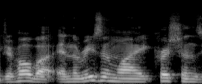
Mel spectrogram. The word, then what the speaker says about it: Jehovah: For thousands of years, Christians called God's name Jehovah, until the scholars later came up with, oh, that's not how it's pronounced, that's pronounced Yahweh. But Christians used the name Jehovah, and the reason why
